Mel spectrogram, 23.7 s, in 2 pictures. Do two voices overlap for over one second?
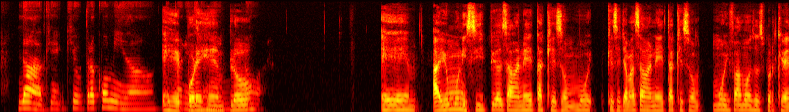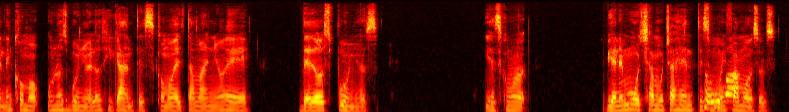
Yes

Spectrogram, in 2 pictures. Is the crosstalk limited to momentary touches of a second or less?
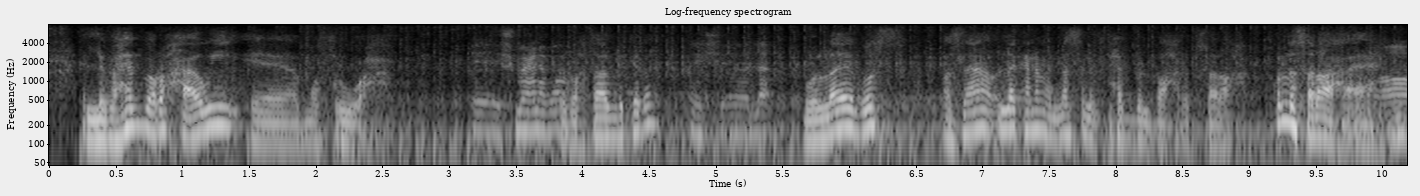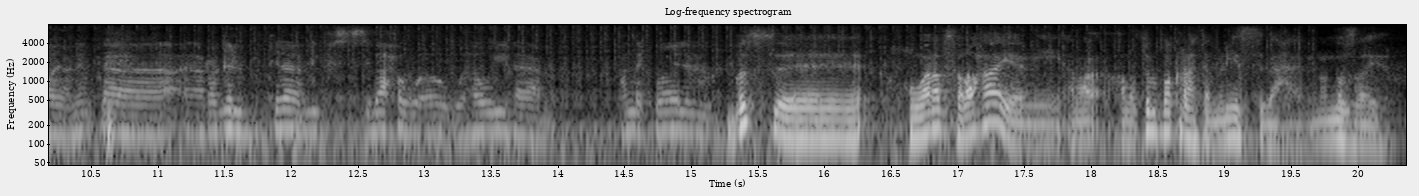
Yes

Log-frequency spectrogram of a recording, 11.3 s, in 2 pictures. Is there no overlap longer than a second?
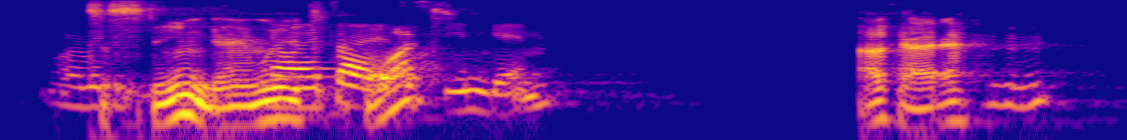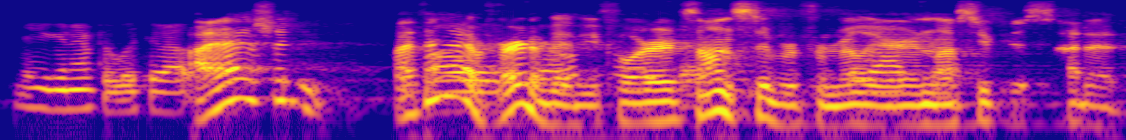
No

